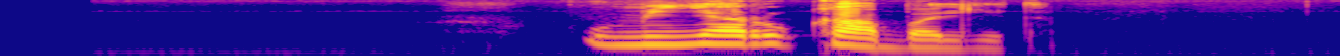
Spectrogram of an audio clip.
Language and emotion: Russian, neutral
